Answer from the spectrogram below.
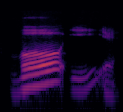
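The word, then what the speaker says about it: voyelles: Double L, here it is not pronounced, and ES ending not pronounced. So le voye.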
